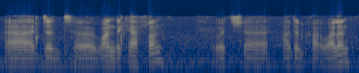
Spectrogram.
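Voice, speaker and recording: A man in his late twenties, answering interview questions in a plain, steady way with many pauses. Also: sits low, lo-fi sound, slight background noise. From Zimbabwe. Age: late 20s. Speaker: interviewed athlete.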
